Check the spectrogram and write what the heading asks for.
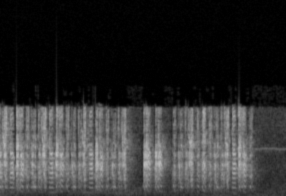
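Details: Zebra finch song, used to stimulate females to mate: dense runs of buzzy, harmonic-rich syllables in rapid repeated phrases, a short pause near two seconds, then another burst of chattering notes before fading out.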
